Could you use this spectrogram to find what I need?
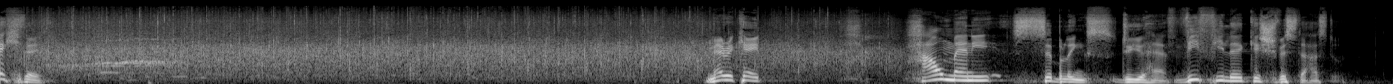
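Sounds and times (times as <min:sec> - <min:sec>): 
speech: 0:00.0 - 0:00.6, 0:07.1 - 0:07.7, 0:09.2 - 0:13.5
warm applause from audience: 0:00.0 - 0:09.9.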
